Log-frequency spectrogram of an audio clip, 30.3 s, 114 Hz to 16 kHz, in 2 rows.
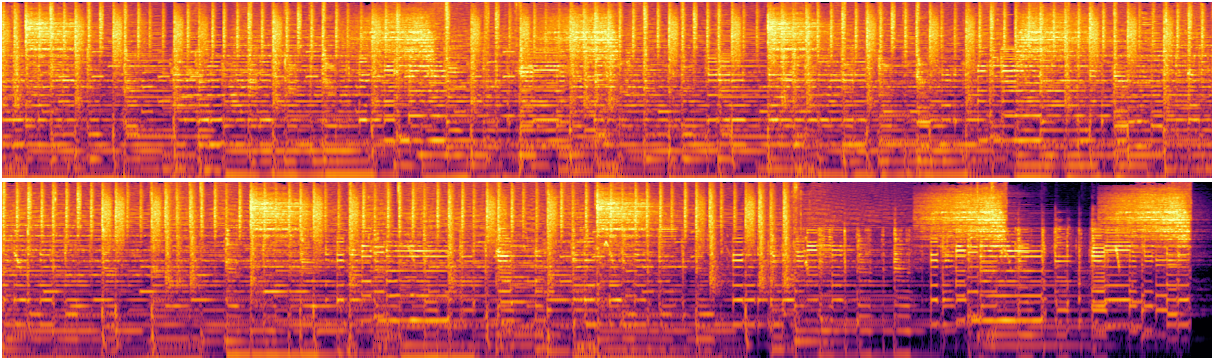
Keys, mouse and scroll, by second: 0.3-0.6 scroll up 1, 0.6 1, 0.8 click, 1.3 g, 3.7 ctrl+r, 5.8 ctrl+r, 6.8 click, 8.0-10.7 middle drag, 10.7 ctrl+z, 11.8 shift+click, 13.4 ctrl+r, 16.1 ctrl+z, 16.7 k, 19.2 x, 19.7 2, 19.7 3, 19.8 click, 20.3 x, 21.8 click, 23.6 2, 23.7 click, 24.7 g, 26.9 3, 27.1 click, 27.9-30.2 shift+middle drag, 29.0-29.5 scroll up 2, 29.5 KP_Decimal, 29.8 e.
